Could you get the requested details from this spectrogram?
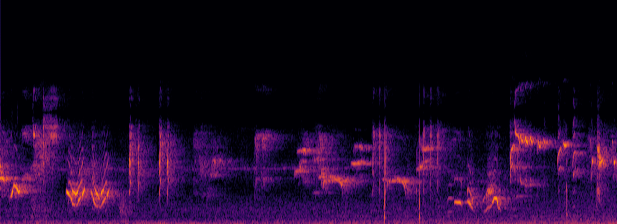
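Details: Horsfield's bush lark delivers a varied medley of looping whistles, clicks and high buzzy notes in quick succession.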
